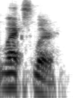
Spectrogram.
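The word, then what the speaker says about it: Wechsler: who interestingly was affiliated with Weichler, who was one of the big giants in. Do I have that right? Am I pronouncing that right? – Herbert Wexler. – Yes. Wexler.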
